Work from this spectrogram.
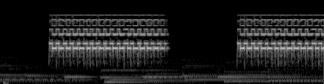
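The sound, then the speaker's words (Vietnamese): A mobile phone ringtone plays in two bright, loud bursts of high electronic trilling, separated by a brief gap in which quieter melodic tones continue underneath. “Chuông điện thoại di động vang lên.”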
